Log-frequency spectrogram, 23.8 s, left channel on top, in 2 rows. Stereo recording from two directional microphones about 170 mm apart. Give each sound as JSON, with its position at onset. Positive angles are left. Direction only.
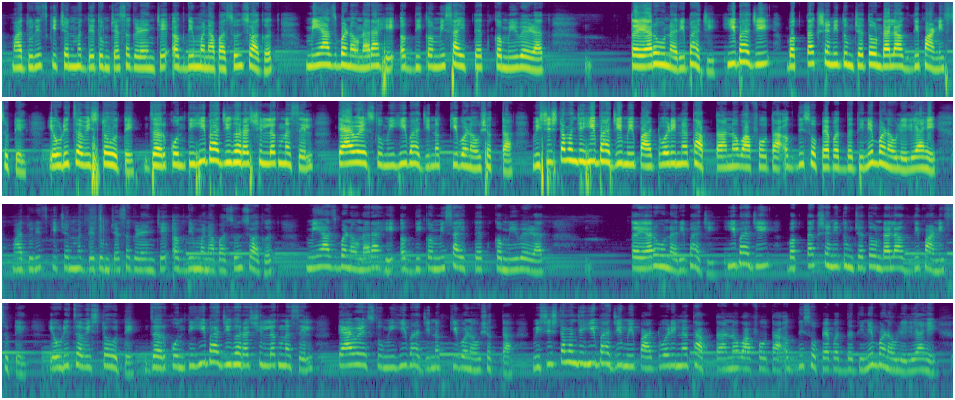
{"t": 0.1, "sound": "a woman's voice", "side_deg": 60}
{"t": 7.9, "sound": "a woman's voice", "side_deg": 55}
